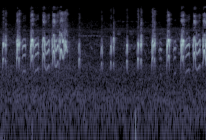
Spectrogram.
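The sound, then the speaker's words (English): A scissor-tailed flycatcher calls in a rapid series of sharp, bright chattering notes, clear, with short pauses between bursts and no other sounds around. “That's one of the country's most unforgettable birds, a scissor-tailed flycatcher.”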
